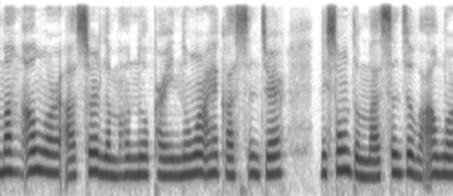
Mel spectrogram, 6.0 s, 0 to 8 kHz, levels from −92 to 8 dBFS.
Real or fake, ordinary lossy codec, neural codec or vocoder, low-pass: fake; none; codec, 16 kHz, 0.8 kbps, ZipCodec; 7.2 kHz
